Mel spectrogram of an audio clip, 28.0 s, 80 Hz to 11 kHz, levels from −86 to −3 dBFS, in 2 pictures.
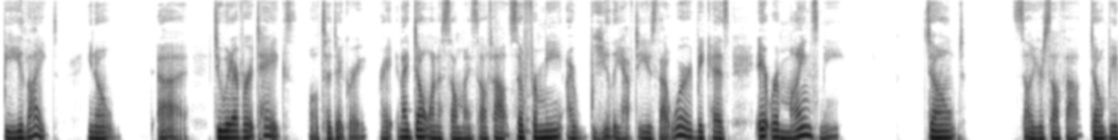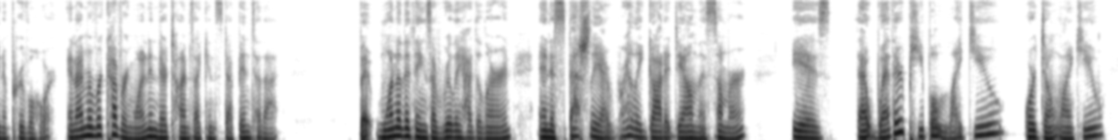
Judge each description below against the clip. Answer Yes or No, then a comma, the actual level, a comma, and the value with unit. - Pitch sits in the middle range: Yes, medium, 145 Hz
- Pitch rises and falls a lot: No, average, 3.6 semitones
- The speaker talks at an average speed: Yes, average, 185 wpm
